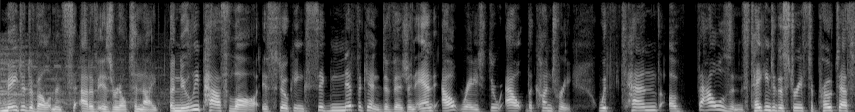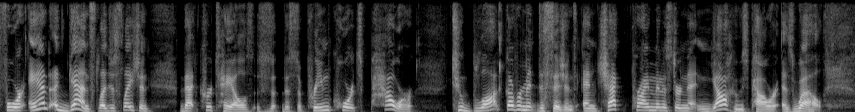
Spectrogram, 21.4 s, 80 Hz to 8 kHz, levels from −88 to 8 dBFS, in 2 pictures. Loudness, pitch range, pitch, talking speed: -19 LUFS, 165-235 Hz, 200 Hz, 145 wpm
